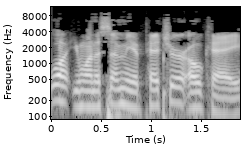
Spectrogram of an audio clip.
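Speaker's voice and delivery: high, fast, humoring tone. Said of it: "and he's like".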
